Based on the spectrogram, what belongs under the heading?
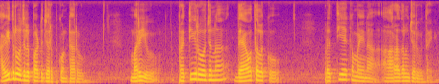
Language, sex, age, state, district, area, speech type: Telugu, male, 45-60, Andhra Pradesh, East Godavari, rural, spontaneous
